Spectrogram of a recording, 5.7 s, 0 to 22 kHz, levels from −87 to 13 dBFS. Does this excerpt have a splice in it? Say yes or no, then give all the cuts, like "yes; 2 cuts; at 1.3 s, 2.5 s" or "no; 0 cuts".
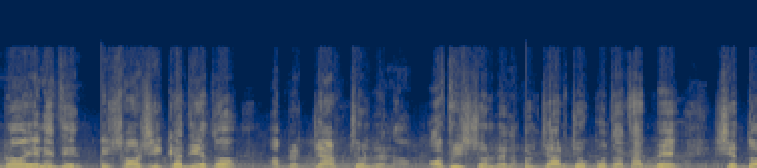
yes; 2 cuts; at 0.8 s, 4.0 s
